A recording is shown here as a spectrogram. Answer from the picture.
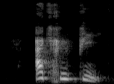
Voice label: "Accroupi", French

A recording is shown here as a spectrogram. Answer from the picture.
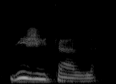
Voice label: "digitales", French

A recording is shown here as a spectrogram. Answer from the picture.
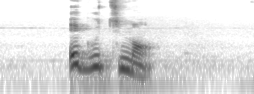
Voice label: "égouttement", French

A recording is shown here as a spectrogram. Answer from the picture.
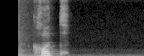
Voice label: "crotte", French

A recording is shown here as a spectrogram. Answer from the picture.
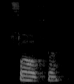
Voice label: "fauve", French; wildcat

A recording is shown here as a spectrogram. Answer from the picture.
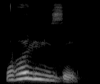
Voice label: "reluisaient", French

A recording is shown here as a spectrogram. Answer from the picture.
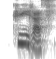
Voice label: "Cuirasse", French

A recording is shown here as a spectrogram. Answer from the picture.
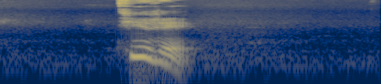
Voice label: "tiré", French

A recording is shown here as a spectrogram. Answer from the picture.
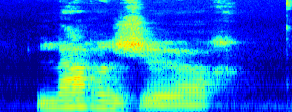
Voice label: "largeur", French; width

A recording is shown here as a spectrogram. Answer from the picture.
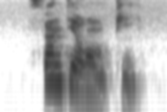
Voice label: "s'interrompit", French

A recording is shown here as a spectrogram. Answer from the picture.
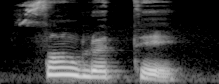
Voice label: "sangloter", French

